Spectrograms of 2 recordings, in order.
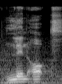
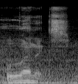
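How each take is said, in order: First: The word is said with heavy, forced emphasis. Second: The word is said smoothly and lightly. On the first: The speaker calls it wrong. "putting too much emphasis in it" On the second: The speaker calls it right. "Just let it roll off the tongue"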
